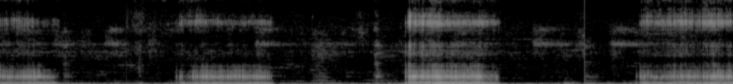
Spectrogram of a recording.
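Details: Sleeping Chihuahua snoring, part of a collected set of its snores: broad rasping breaths lasting one to two seconds, repeated with short quiet gaps, over a steady low background hum.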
